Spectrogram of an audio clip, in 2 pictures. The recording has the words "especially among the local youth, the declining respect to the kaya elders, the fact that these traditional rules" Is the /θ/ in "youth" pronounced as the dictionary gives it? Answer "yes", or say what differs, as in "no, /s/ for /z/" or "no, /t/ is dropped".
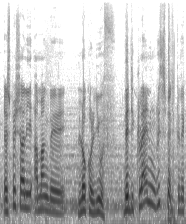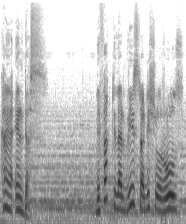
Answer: yes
